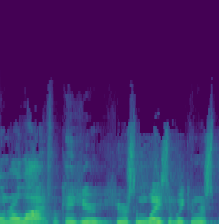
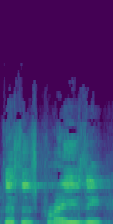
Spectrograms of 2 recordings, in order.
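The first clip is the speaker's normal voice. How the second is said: panicked scream; 8 semitones higher than usual. Retold or imitated. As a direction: yell it in panic. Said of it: "And I'm screaming".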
